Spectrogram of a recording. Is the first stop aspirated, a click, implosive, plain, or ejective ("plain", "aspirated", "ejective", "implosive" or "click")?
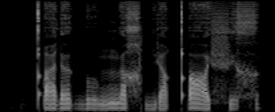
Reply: ejective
